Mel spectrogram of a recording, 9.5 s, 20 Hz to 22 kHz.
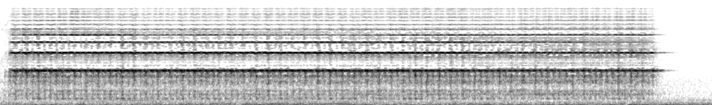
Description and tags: violin tremolo F5
tremolo, violin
